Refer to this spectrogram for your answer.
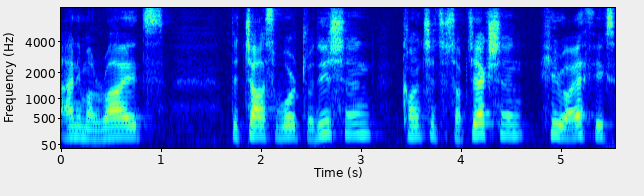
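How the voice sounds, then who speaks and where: A man with a Spanish accent, high in pitch with fairly even intonation, at a moderate pace. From Spain. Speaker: professor. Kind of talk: lecture.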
